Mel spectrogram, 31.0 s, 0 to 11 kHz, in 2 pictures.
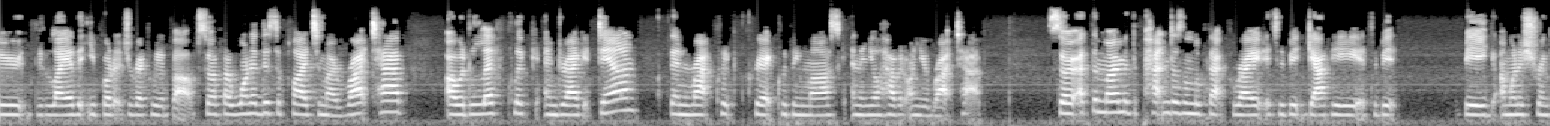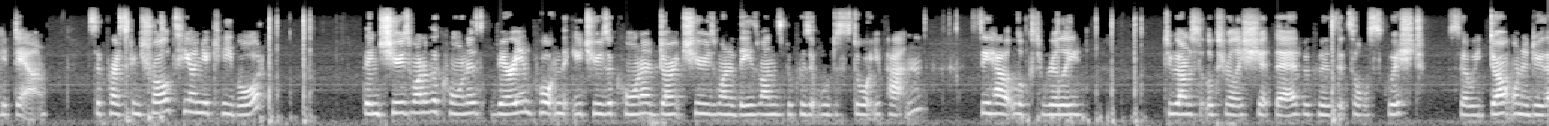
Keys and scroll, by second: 17.0 ctrl+t, 18.2 ctrl+-, 25.7 ctrl+=, 28.8 Return.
